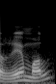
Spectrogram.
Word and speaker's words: Remal: और साइक्लोन जब बनेगा, साइक्लोन बनने का बाद उनको नाम होगा रेमल, प्रोनाउंसिएशन होगा रेमल, उसका स्पेलिंग है REMAL, रेमल।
